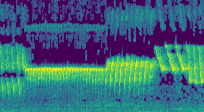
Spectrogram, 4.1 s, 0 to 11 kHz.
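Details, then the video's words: Yellow canary singing: rapid trilled tours around the upper register, a steady buzzy roll holding one pitch, then a rising rattle and a higher quick trill closing the phrase. "Observing the Enchanting Song of the Canary Yellow" canary yellow singing part 5"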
